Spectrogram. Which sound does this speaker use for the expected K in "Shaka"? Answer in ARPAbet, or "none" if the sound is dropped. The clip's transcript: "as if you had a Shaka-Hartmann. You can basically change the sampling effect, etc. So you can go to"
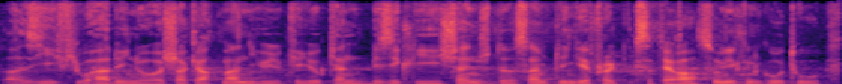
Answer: none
